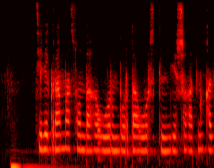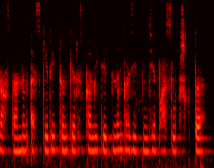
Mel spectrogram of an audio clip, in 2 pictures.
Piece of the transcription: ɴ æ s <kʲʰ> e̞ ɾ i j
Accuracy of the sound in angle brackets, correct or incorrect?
incorrect: kʲ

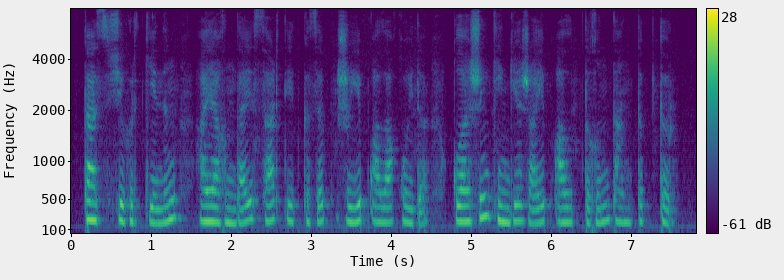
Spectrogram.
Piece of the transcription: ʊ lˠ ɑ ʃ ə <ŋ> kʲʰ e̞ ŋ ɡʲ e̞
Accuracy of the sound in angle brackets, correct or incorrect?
correct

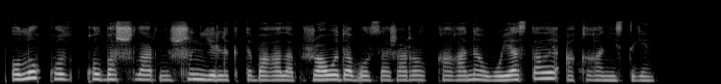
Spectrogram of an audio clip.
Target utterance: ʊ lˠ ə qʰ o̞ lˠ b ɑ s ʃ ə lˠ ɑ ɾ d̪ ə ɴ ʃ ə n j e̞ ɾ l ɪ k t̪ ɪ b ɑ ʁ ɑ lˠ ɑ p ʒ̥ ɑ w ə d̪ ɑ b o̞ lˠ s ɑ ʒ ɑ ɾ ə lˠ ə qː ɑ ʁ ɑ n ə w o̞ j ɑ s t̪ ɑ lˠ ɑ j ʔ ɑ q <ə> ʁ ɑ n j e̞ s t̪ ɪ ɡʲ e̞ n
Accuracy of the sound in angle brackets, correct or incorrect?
correct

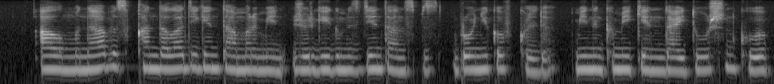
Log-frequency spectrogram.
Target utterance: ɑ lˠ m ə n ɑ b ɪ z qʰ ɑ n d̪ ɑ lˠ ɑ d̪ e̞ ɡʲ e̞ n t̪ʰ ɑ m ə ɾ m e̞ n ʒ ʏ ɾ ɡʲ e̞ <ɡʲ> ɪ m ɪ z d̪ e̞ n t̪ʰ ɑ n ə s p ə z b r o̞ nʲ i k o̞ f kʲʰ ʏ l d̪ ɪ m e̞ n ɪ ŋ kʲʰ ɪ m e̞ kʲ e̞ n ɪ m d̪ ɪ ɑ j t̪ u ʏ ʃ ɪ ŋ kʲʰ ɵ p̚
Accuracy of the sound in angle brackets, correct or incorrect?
correct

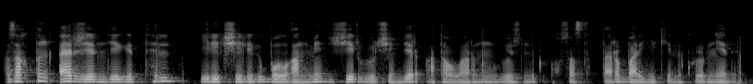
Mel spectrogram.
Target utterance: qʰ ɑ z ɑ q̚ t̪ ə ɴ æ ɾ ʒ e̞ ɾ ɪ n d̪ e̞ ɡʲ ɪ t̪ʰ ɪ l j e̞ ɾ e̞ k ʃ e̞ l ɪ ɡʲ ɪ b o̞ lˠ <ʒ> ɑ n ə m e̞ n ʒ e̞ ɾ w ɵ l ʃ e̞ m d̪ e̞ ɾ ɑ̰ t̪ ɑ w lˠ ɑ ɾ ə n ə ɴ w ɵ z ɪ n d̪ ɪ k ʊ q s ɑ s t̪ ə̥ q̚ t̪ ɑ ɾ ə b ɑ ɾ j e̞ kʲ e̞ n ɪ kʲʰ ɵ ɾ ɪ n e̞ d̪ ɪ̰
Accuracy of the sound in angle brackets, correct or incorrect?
incorrect: ʁ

